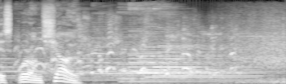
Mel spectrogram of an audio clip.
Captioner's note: giggling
